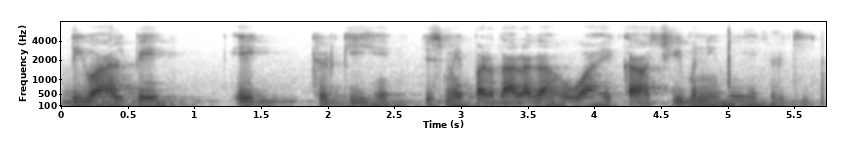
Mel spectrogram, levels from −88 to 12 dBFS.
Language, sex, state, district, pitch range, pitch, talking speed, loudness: Hindi, male, Uttar Pradesh, Lalitpur, 115-130 Hz, 125 Hz, 165 wpm, -17 LUFS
